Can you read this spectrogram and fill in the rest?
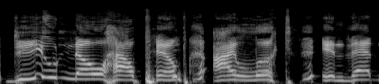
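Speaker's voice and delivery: loud and slow, crowing about his own cool; loud proud brag. Real, not acted. Bragging to a radio host about a celebrity call, loud and slow. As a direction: boast it big, stretched out. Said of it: "proud brag, loud and slow".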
